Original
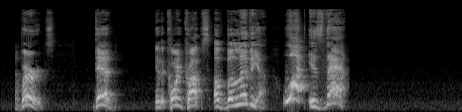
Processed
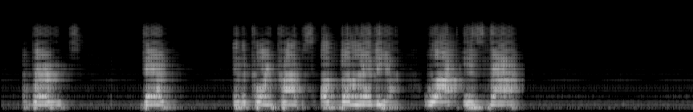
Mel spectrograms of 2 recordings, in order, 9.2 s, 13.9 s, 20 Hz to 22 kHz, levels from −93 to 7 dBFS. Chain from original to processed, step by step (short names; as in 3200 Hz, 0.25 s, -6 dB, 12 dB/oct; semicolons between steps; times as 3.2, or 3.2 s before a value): chord vocoder bare fifth, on G3; granular stretch 1.5×, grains 0.106 s; gain +4 dB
